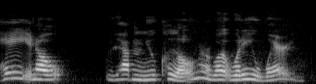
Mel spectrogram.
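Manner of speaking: acted, wary, suspicious, probing tone. Retelling a husband questioning a man about his smell: imitating a suspicious question. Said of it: "all suspicious and like".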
